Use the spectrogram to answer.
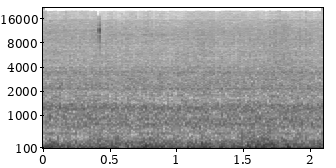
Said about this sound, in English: that gust of wind is blowing now from my left over towards my chest here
